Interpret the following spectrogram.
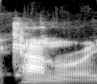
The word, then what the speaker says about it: Conroy: Yeah, Conroy, yeah.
